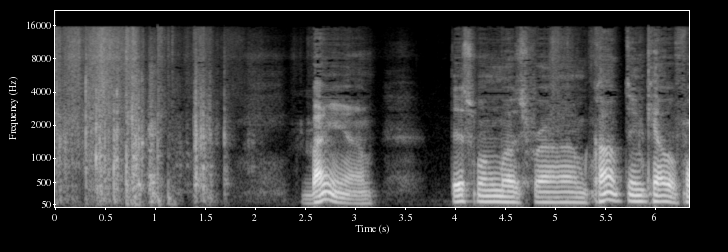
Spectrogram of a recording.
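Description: A plastic blister pack crackles in hands.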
